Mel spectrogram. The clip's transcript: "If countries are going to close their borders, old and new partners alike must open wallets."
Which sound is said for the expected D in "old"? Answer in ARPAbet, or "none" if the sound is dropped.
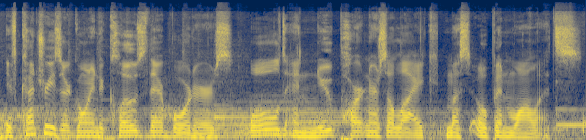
D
